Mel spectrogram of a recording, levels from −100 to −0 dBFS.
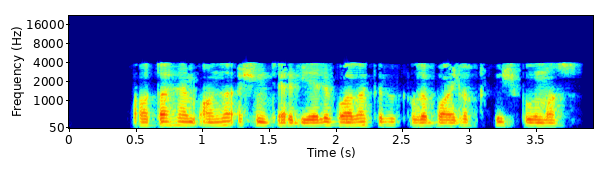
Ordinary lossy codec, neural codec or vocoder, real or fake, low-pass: AAC, 16 kbps; codec, 16 kHz, 4.8 kbps, FACodec; fake; 7.2 kHz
